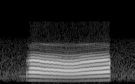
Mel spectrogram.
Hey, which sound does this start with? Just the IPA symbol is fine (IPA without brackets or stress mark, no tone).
ɡ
